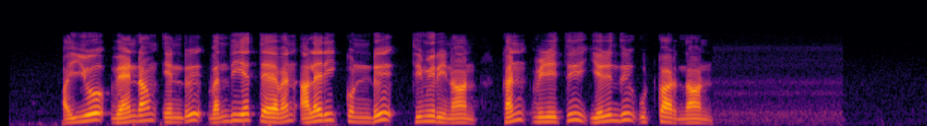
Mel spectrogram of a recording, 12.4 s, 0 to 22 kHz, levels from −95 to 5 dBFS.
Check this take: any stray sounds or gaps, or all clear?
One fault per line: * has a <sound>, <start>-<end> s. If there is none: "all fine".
all fine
